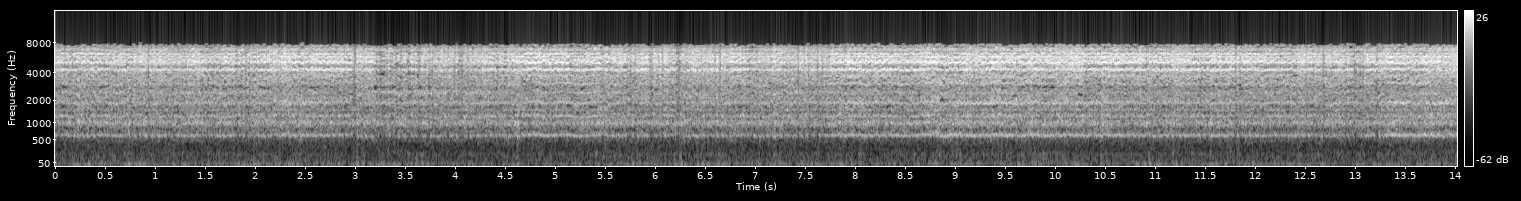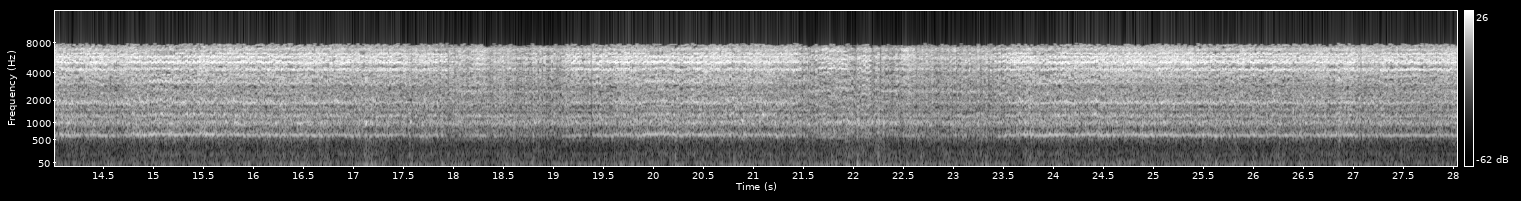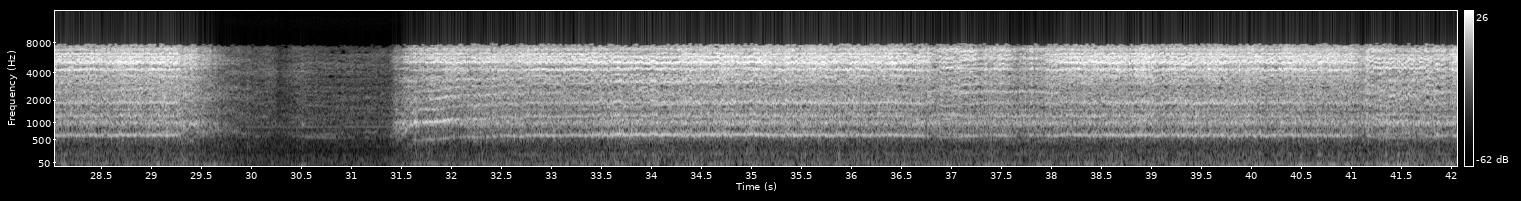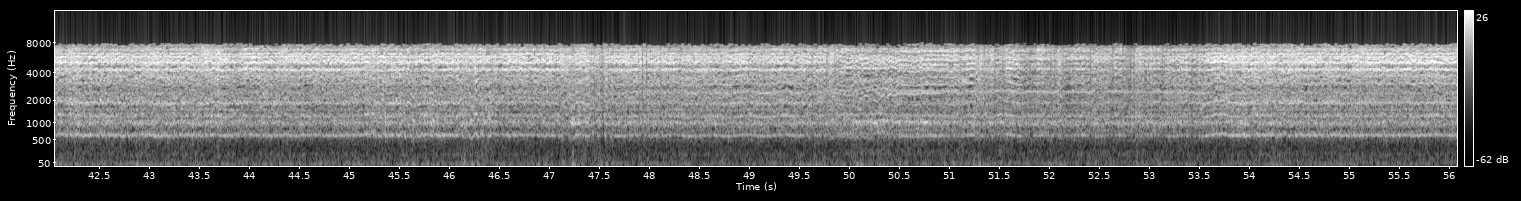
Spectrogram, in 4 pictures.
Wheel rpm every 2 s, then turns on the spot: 160, 160, 160, 160, 160, 160, 160, 160, 160, 160, 160, 160, 160, 170, 80, 50, 160, 160, 160, 160, 160, 160, 160, 160, 160, 160, 160, 170.
none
